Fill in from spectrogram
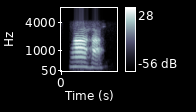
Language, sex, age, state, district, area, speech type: Sindhi, female, 18-30, Gujarat, Junagadh, rural, conversation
